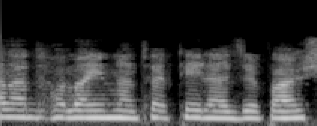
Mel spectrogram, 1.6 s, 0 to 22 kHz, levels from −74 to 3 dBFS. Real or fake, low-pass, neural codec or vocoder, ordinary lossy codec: fake; 7.2 kHz; codec, 24 kHz, 0.9 kbps, WavTokenizer, medium music audio release; MP3, 32 kbps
